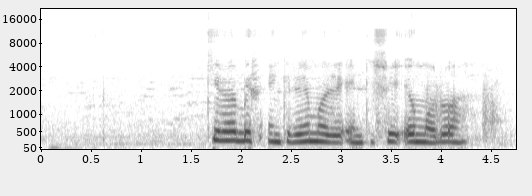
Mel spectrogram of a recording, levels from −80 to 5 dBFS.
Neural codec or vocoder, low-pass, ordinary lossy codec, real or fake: none; 19.8 kHz; Opus, 16 kbps; real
